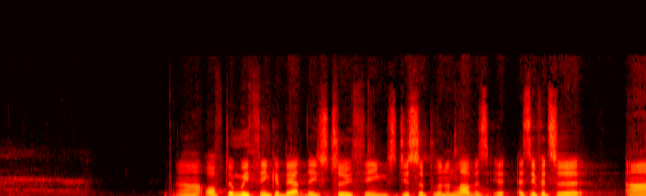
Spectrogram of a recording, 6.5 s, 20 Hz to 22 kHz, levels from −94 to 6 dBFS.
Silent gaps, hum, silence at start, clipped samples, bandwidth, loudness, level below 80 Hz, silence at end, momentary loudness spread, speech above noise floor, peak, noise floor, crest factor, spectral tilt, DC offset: none; none; 1.75 s; under 0.1%; 16 kHz; -38 LUFS; -84 dBFS; 0 s; 9 LU; 50 dB; -18 dBFS; -87 dBFS; 22 dB; -4.5 dB/octave; under 0.1%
